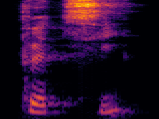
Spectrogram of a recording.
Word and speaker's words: petit: J'utilise le mot petit lorsque le mot est au masculin. Alors, il s'écrit P-E-T-I. La dernière lettre T est une lettre muette.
